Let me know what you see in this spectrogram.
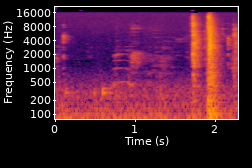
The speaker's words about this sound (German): Warte, mach mal die Tür zu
